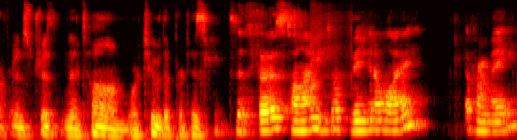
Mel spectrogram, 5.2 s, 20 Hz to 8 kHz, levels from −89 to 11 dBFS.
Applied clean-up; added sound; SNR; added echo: neural mask model DeepFilterNet 3.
